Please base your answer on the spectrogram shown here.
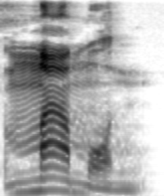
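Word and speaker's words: Mammon: es así no pero lo voy a decir con un acento distinto para que no se oiga Cómo es la grosería pero es mamon Okay Estoy enfatizando la primera sílaba no mamon como la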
